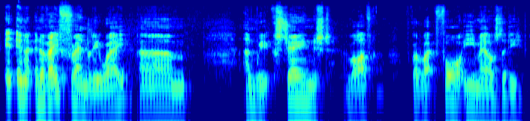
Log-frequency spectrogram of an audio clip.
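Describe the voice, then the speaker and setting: A man offers unscripted commentary on a true-crime case, speaking haltingly and deliberately with frequent pauses and repeated words. His pitch is medium and his tone steady.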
